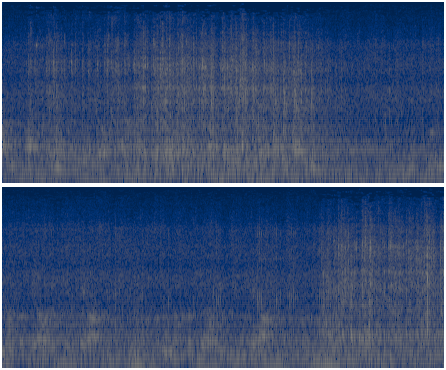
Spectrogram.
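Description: Skis carve and scrape across hard snow, hissing loudly through each turn.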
